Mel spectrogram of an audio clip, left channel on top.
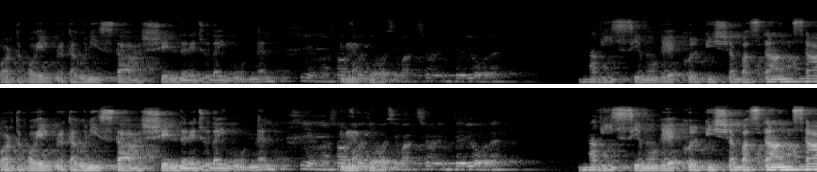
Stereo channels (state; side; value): quieter; left; 11.9 dB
